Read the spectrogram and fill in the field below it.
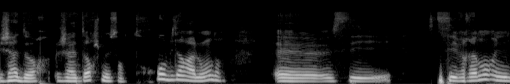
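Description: A speech clip with two low thumps, at 0.40 s and 4.48 s, while the talking carries on unchanged. Each is a DC step: the waveform's zero line jumps by about -27 dBFS, and the offset then decays away, which fits a 5 Hz high-pass filter downstream.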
